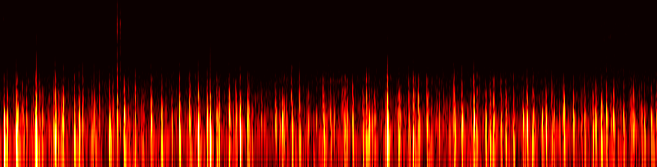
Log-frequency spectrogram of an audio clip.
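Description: Long painted nails scratch a white silicone ear-shaped cover, a soft hollow ear shape, on a black binaural microphone. They make a fast, uneven run of short, dry, muffled scratches, about four a second. The scratches sit in the low and middle range with almost no bright top.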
